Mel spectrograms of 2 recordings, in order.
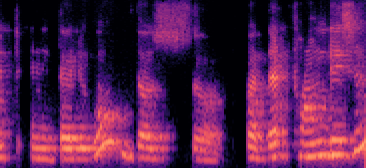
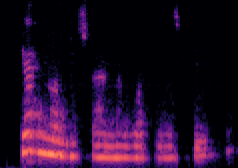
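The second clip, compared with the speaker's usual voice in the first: low, quick mumble, words blurring together; 9 dB quieter than usual. Teacher demonstrating the word murmur to students, murmuring. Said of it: "this is called murmuring".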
